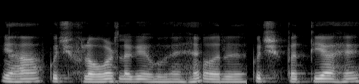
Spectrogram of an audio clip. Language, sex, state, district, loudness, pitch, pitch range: Hindi, male, Andhra Pradesh, Anantapur, -23 LUFS, 130 Hz, 120-135 Hz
